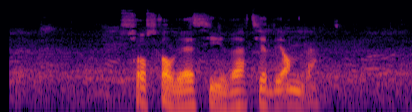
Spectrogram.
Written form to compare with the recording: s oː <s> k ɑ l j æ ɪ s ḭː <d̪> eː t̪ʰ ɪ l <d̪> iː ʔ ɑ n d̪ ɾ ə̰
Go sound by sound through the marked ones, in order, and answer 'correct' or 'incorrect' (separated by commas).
correct, correct, correct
